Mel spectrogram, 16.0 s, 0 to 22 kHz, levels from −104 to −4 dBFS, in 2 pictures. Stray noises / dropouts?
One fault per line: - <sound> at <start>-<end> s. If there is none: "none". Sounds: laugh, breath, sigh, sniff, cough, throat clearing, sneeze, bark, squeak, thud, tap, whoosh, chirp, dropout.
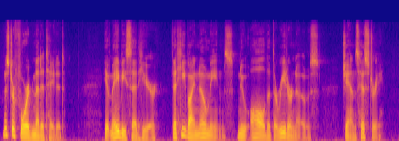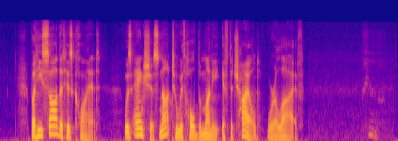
- breath at 15.2-15.7 s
